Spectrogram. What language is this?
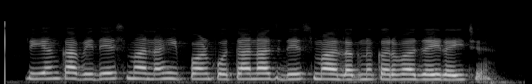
Gujarati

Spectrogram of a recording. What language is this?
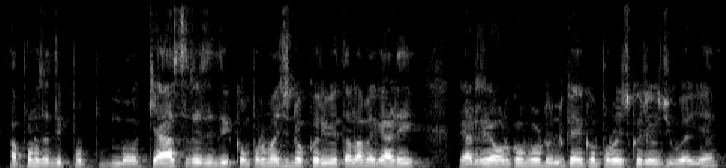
Odia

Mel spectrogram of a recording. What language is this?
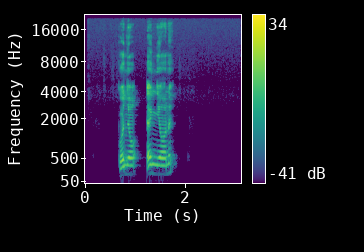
Kalenjin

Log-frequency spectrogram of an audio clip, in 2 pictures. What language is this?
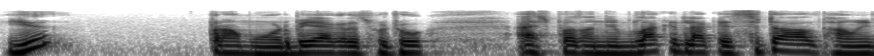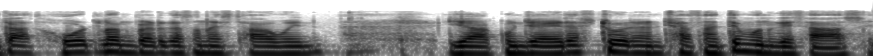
Kashmiri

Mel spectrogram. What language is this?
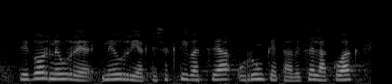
Basque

